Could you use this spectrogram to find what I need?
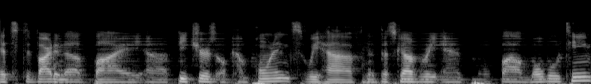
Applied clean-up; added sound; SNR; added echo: neural mask model DeepFilterNet 3.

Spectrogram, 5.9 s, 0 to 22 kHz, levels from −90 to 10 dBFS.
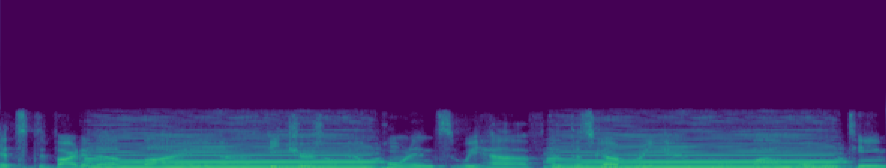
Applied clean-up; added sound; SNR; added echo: none; Bowed string instrument; -5 dB; none.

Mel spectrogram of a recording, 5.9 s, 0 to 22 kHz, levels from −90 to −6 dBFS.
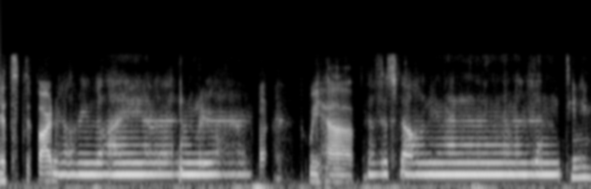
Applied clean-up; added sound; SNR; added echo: neural diffusion model UNIVERSE++.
